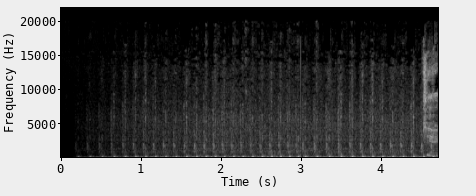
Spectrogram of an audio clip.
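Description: A cartoon boat engine sputters to life and settles into a loud, steady, rapid chugging putter, running close and alone throughout.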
